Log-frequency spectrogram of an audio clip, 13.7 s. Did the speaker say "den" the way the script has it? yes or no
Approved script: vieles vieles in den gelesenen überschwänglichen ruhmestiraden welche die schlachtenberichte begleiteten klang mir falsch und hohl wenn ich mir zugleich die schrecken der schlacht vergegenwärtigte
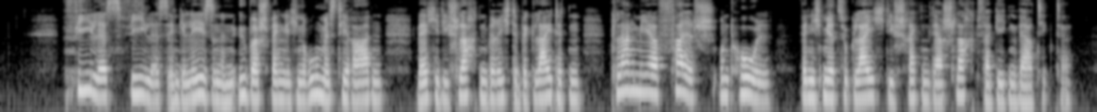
no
